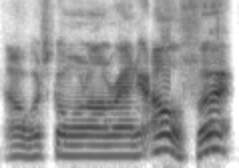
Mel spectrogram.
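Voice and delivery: rising panicked shout; startled outburst. Retold or imitated. Player acting his character's shock at the fire. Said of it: "I was like".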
